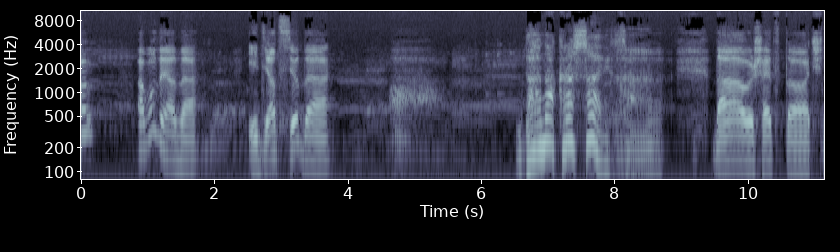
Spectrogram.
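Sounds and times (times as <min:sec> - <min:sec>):
speech: 0:00.0 - 0:03.8, 0:06.5 - 0:08.8, 0:09.5 - 0:11.1
sheep bleating: 0:00.0 - 0:08.7.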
